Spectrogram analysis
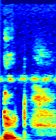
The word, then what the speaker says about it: debt: तो B silent हो गया तो यहाँ पर लिखा हुआ है डेट।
